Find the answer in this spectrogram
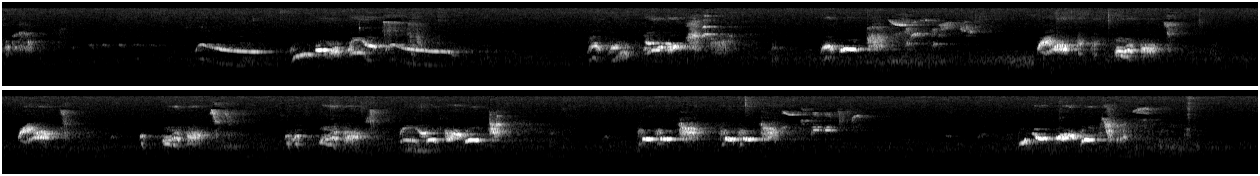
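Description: A songbird singing: short, varied phrases of chirps and whistles, repeated about every two to three seconds with brief pauses between.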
